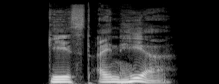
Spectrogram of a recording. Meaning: second-person singular present of einhergehen
- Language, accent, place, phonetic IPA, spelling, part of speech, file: German, Germany, Berlin, [ˌɡeːst aɪ̯nˈhɛɐ̯], gehst einher, verb, De-gehst einher.ogg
